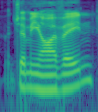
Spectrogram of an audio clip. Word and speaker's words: Jimmy Iovine: And Jimmy Irvine... Jimmy Iovine, fucking don't know how to say his name.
